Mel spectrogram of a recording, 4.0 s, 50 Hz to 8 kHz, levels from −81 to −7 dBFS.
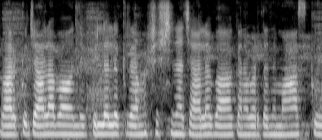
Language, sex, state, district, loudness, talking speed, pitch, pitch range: Telugu, female, Andhra Pradesh, Chittoor, -20 LUFS, 150 wpm, 185 Hz, 185-195 Hz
